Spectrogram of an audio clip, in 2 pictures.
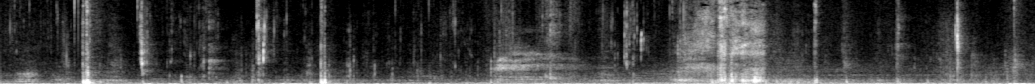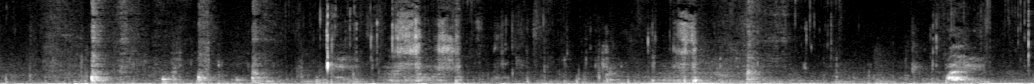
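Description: Close-miked chewing and mouth sounds of someone eating rice and curry by hand, with a few sharp clicks along the way.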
